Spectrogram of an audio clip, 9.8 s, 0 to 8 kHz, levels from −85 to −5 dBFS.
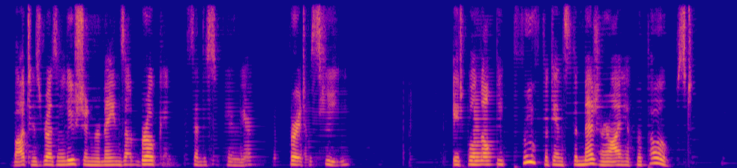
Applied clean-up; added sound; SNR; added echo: neural mask model DeepFilterNet 3.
